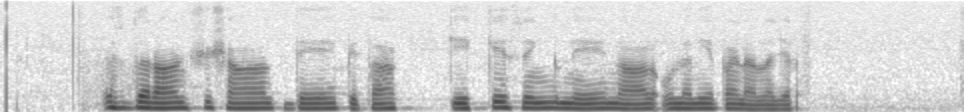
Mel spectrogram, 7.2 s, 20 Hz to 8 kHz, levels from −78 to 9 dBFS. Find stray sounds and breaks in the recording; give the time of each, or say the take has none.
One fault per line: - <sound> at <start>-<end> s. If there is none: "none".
none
